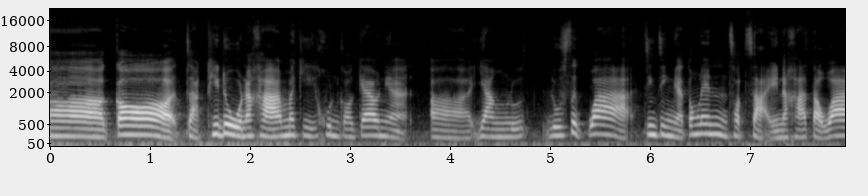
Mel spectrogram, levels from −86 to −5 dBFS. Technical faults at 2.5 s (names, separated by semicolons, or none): one channel drops out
